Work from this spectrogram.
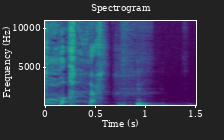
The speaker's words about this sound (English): Uh, um, what just? Uh, you okay? You suddenly you coughed up a frog.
